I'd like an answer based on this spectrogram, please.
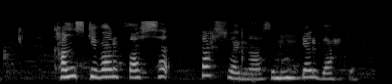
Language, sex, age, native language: Icelandic, female, 11, Icelandic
